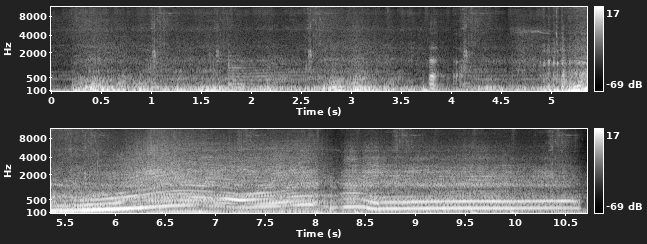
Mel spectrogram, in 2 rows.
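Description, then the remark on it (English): An LS V8 car engine revs loudly as the car passes, its pitch sweeping up and down before settling into a steady roar, after a few seconds of murky background noise. “It's definitely got that LS sound to it.”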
